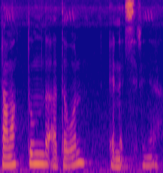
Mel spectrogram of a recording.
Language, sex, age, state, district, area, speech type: Santali, male, 18-30, West Bengal, Bankura, rural, spontaneous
